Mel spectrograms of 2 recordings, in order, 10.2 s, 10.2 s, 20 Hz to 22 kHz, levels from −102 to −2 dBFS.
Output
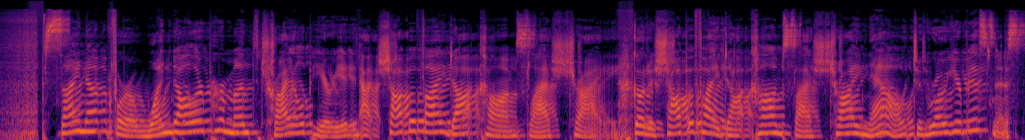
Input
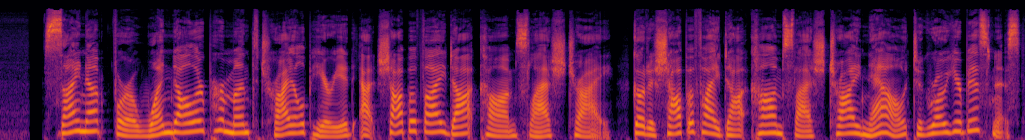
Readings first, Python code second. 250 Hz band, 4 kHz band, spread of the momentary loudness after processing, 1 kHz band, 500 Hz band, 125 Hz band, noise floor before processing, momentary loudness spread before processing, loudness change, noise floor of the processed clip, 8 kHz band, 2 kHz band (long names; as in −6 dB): −7.5 dB, −6.0 dB, 4 LU, −8.0 dB, −7.5 dB, −7.0 dB, −69 dBFS, 4 LU, −7.5 dB, −47 dBFS, −7.0 dB, −7.0 dB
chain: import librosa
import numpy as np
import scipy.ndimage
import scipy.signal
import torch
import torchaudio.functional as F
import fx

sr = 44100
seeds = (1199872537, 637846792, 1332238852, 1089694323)

y = x + 10.0 ** (-11.5 / 20.0) * np.pad(x, (int(84 * sr / 1000.0), 0))[:len(x)]
y = fx.pre_swell(y, sr, db_per_s=49.0)
y = F.gain(torch.from_numpy(y), -8.5).numpy()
